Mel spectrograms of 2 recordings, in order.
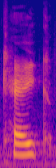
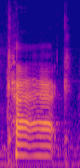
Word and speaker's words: Kaek: It's either pronounced cake or KAEK sandwich.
